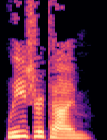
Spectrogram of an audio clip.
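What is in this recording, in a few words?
"leisure time", British English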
